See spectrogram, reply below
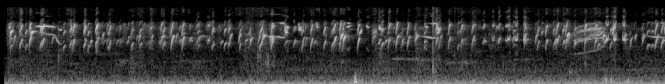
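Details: European goldfinches in a group twittering chorus, described as mating and readiness calls that stir males to sing: dense, rapid, high chirps and tinkling notes pour out continuously with no pauses, over a faint low steady hum.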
